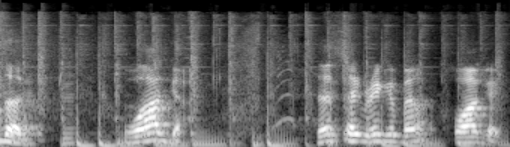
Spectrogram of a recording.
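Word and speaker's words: quagga: like that but that's incorrect it's called the quag that ring a bell quag quu a g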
